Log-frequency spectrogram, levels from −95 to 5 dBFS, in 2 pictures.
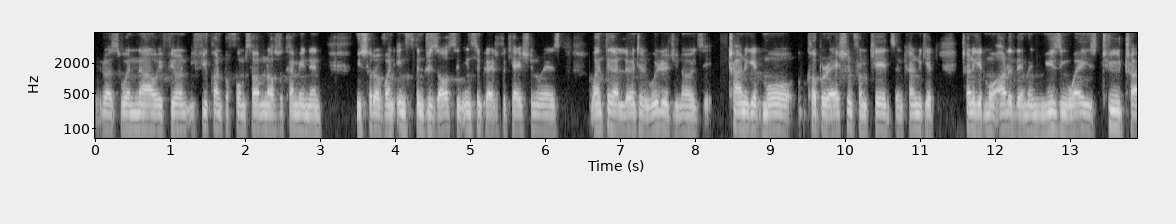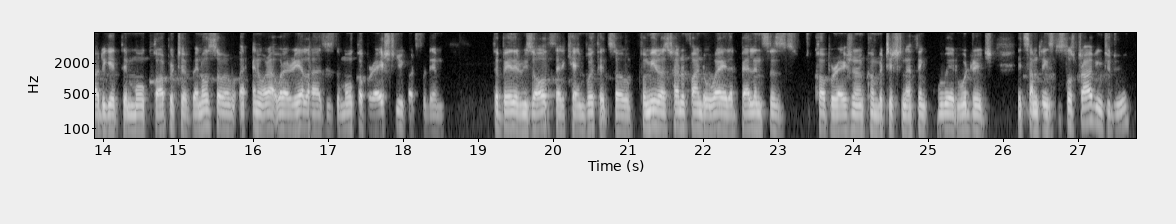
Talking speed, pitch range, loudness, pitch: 245 wpm, 100-105 Hz, -18 LUFS, 100 Hz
